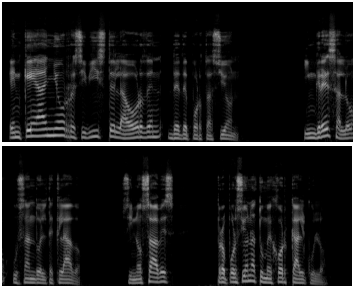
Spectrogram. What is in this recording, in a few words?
Spanish, hotline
